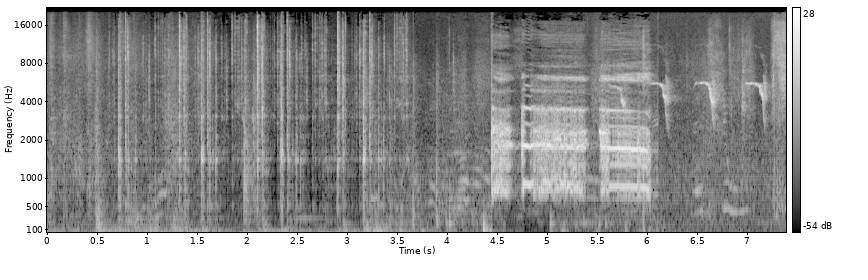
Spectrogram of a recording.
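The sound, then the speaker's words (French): A rooster lets out one loud, raspy, drawn-out crow about halfway through, after a stretch of scattered clicks and knocks; a few short, high bird chirps follow at the end. “L'hirondelle et le coq.”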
